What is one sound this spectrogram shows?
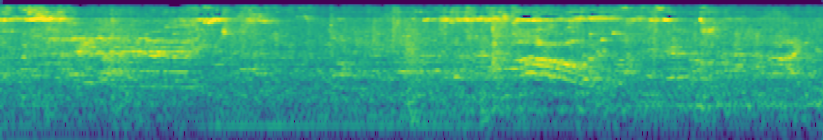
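Bumper cars hum and roll across the floor.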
